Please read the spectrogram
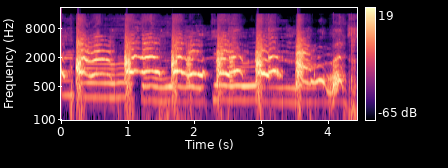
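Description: Boston terrier howling in a run of about six short, wavering yowls, one roughly every half-second.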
